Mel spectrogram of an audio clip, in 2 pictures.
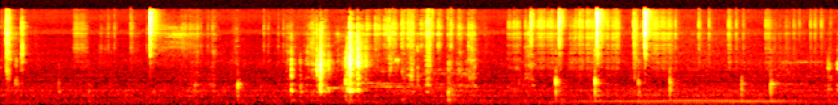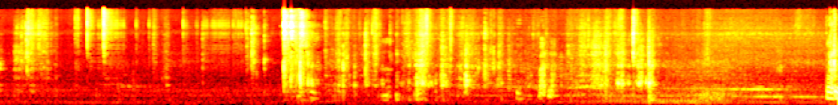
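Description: Handling noise from a hot glue gun being worked around the joint of a plastic bouquet holder and a foam disc: scattered clicks, taps and scrapes of plastic and foam. The loudest burst comes about fifteen seconds in.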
